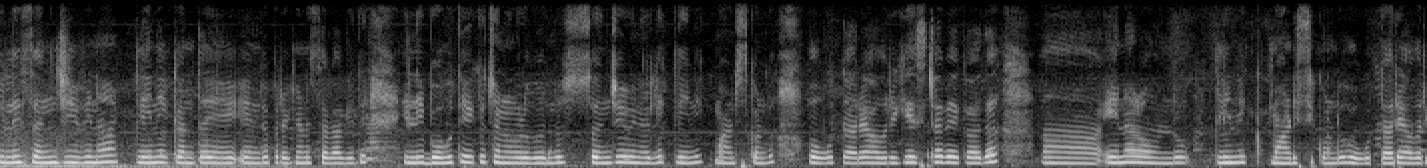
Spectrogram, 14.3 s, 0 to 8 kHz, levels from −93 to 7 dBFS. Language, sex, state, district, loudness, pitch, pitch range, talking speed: Kannada, female, Karnataka, Mysore, -17 LUFS, 270 Hz, 255-280 Hz, 75 wpm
